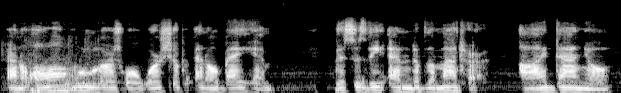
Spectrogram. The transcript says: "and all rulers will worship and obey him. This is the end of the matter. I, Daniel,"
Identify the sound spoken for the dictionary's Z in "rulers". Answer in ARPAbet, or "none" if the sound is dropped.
Z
